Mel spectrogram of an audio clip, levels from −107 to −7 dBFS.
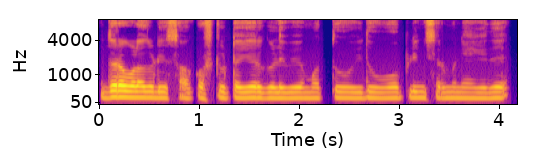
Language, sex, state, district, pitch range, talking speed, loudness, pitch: Kannada, male, Karnataka, Koppal, 155-160 Hz, 145 wpm, -21 LUFS, 155 Hz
